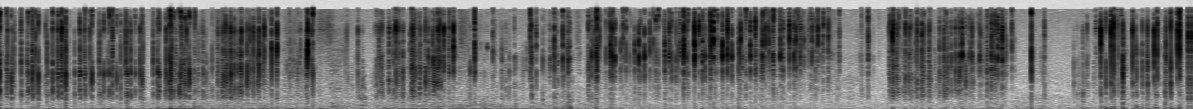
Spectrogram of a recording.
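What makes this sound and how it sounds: Long acrylic nails scratch and tap a hollow white fabric cap held in the hand, fully covered in rows of plastic pearls and rhinestones. A dense stream of bright, crinkly clicks and scratchy rattles continues throughout with quick, dry taps that stop almost instantly, over a faint steady low hum.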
